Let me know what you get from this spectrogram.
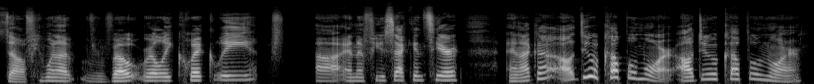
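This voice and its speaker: A man's voice: high voice, lively intonation, normal speed, gravelly, sharp tone, no room sound. A man hosting a casual live stream, reading viewer comments and counting votes aloud while muttering to himself.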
